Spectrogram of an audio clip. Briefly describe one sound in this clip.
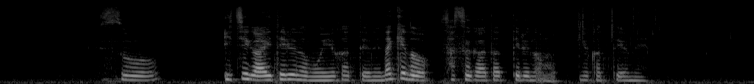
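A young woman speaks softly and casually, close to a microphone.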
